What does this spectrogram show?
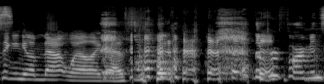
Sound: both laughing

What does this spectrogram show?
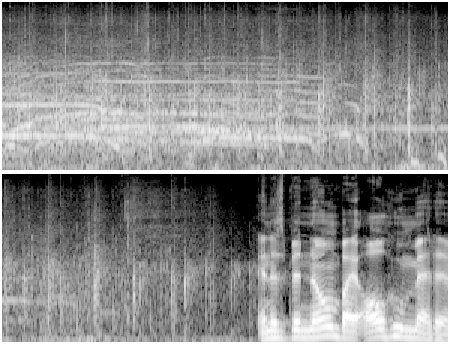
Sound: students cheering

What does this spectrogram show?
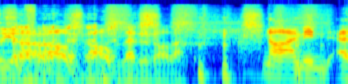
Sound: laughing

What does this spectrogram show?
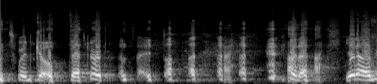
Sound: laughs

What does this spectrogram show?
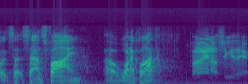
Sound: on phone

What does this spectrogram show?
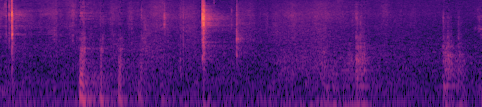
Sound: chuckles

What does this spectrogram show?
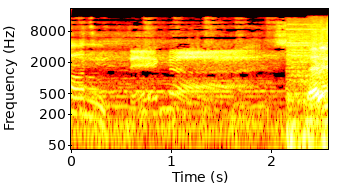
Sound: radio voice

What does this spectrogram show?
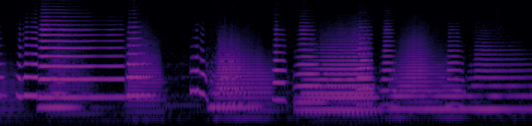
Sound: none

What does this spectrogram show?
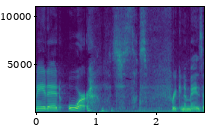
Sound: laughing

